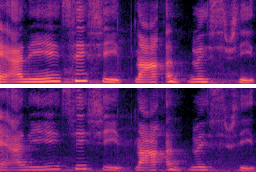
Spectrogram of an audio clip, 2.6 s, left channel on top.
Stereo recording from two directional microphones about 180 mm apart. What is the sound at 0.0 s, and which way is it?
A woman's voice, 45° left (ahead or behind).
